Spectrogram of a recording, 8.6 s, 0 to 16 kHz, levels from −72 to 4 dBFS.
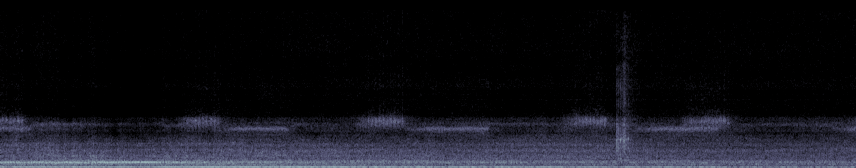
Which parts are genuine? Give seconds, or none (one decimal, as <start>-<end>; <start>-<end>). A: none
